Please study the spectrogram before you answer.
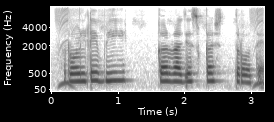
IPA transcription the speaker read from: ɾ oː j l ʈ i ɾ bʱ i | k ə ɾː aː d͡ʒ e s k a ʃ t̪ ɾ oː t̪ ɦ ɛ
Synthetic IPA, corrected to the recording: ɾ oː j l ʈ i bʱ i | k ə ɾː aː d͡ʒ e s k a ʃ t̪ ɾ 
